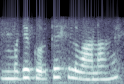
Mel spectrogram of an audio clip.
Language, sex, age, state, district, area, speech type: Hindi, female, 18-30, Madhya Pradesh, Hoshangabad, urban, conversation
